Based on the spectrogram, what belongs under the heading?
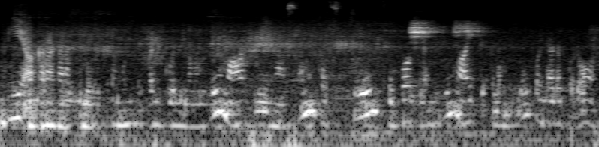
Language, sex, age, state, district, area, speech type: Tamil, female, 45-60, Tamil Nadu, Dharmapuri, rural, spontaneous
